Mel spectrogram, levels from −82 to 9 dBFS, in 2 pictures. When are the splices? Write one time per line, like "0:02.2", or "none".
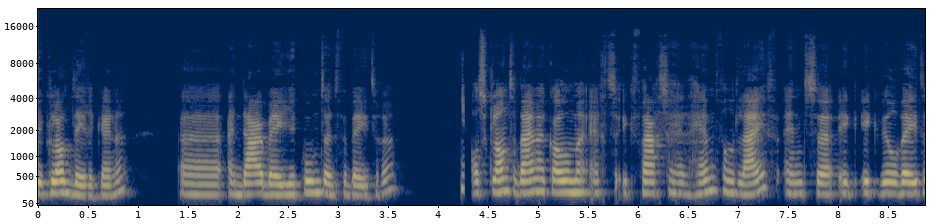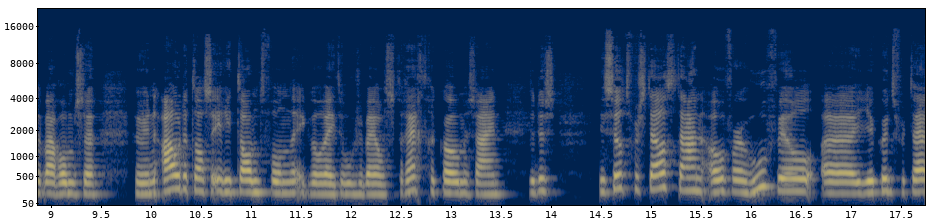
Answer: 0:04.2
0:13.8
